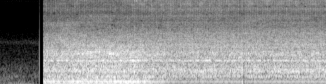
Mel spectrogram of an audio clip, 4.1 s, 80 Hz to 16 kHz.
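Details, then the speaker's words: 2008 Hyundai Accent at idle after repairing a split intake manifold gasket that caused a lean cylinder 2 misfire (P0302, fuel cut to cylinder): steady, even hum, runs smooth with no misfires or stumbles. "a success runs nice and smooth no misfires that'll be a happy customer"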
